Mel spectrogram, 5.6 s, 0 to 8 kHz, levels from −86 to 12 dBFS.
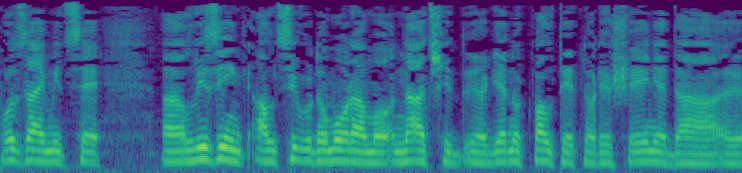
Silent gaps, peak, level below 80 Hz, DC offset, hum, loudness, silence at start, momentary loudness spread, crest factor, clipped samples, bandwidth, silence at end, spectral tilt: none; 0 dBFS; -50 dBFS; under 0.1%; none; -16 LUFS; 0 s; 7 LU; 16 dB; under 0.1%; 8 kHz; 0 s; -5.5 dB/octave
